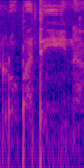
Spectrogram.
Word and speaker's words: Louboutin: But then you have some people that come in and they're just like, actually, no, it's Christian Louboutin.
